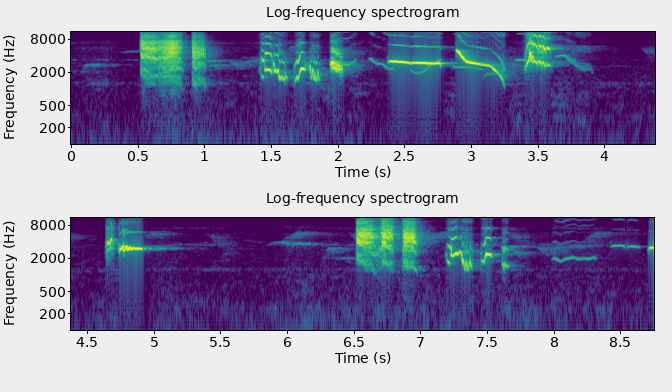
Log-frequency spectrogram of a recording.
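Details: White-rumped shama in full, heated song: loud varied phrases of clear rising and falling whistles mixed with harsh buzzy bursts, delivered in bursts separated by short pauses.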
